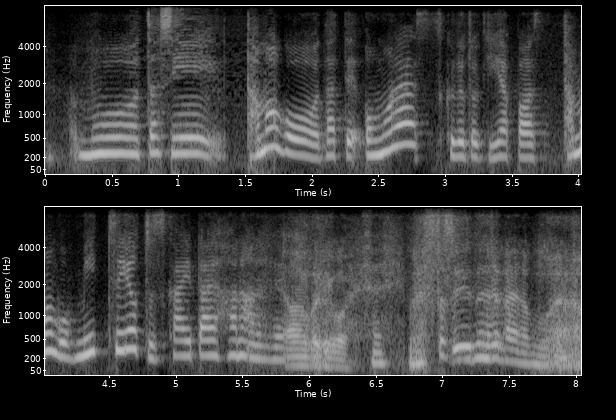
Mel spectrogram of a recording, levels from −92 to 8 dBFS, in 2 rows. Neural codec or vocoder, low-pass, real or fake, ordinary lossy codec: codec, 16 kHz, 0.5 kbps, X-Codec, WavLM features, trained on Multilingual LibriSpeech; 7.2 kHz; fake; Opus, 16 kbps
